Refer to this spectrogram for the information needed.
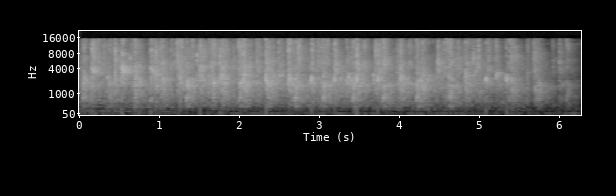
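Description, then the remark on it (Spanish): A crowd applauds a sister who is in Spain, with dense, steady clapping that keeps up at an even level for several seconds, many hands overlapping into a continuous crackling wash before easing slightly at the end. “Denle un fuerte aplauso a nuestra hermana que está en España.”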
